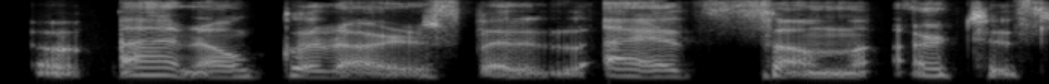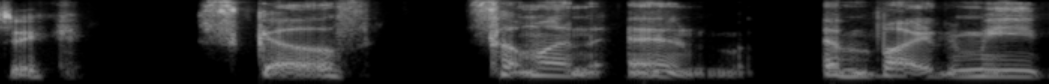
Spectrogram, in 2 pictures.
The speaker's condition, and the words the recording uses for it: Multiple sclerosis. My voice goes up and down, in and out, depending on the strength of my pulmonary muscles.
